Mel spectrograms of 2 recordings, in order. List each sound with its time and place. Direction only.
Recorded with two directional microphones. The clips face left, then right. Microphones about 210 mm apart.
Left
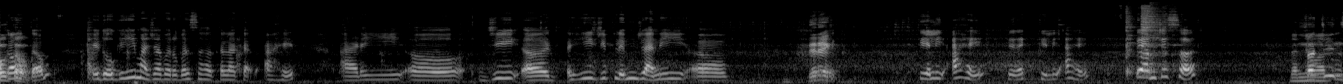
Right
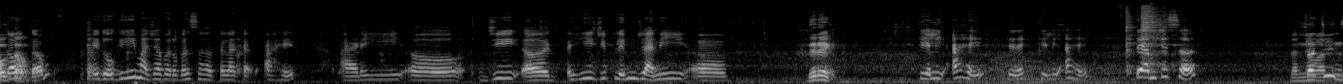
0.0 s speech: centre (ahead or behind)
8.0 s speech: 40° right (ahead or behind)
9.1 s speech: 5° right (ahead or behind)
12.9 s speech: 5° left (ahead or behind)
